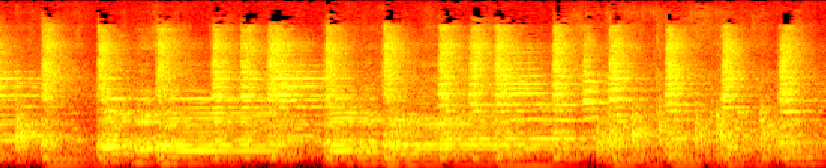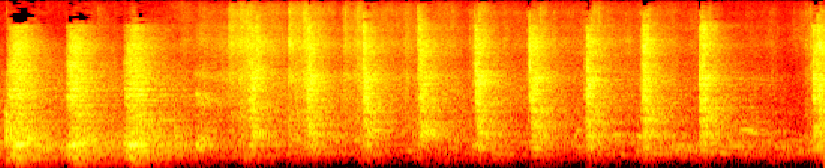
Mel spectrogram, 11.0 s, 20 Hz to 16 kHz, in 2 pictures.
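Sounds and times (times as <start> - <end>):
backing music: 0.0 - 6.9.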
